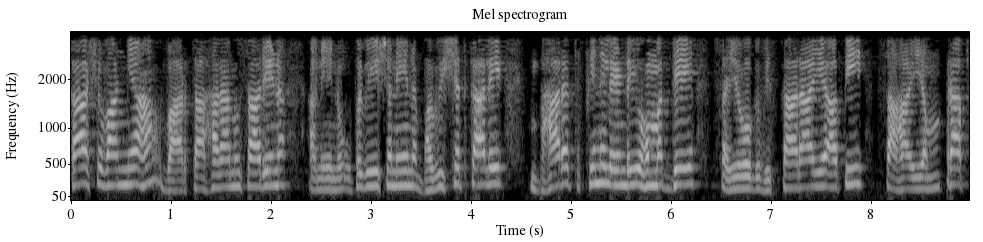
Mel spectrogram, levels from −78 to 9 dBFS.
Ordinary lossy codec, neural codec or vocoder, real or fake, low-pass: Opus, 24 kbps; none; real; 3.6 kHz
